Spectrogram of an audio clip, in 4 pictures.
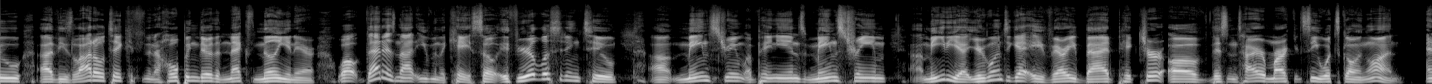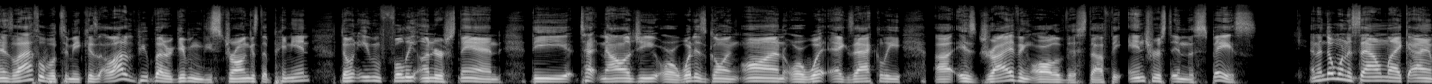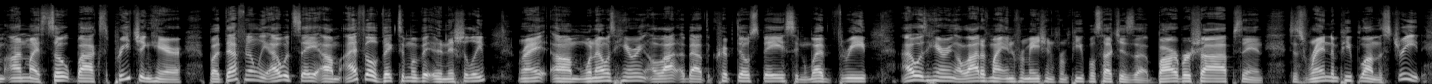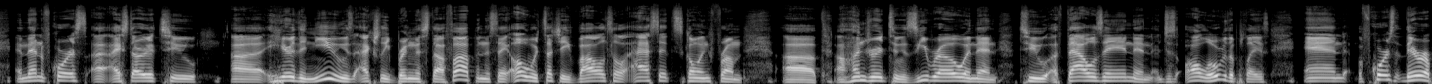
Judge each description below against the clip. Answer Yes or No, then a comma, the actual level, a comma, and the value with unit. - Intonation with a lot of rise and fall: No, average, 4.3 semitones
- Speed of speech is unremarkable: No, fast, 210 wpm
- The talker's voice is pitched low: No, medium, 145 Hz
